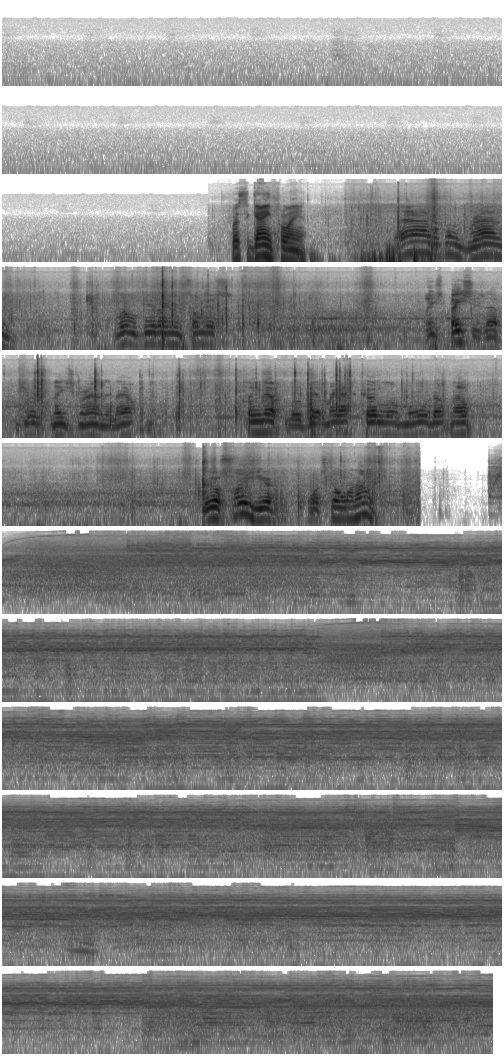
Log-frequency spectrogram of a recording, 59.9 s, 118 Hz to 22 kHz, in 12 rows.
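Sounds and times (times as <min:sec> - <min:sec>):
power grinder grinding metal: 0:13.4 - 0:29.2, 0:29.9 - 0:59.9.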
